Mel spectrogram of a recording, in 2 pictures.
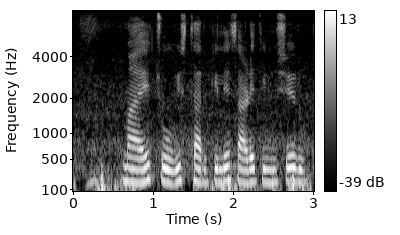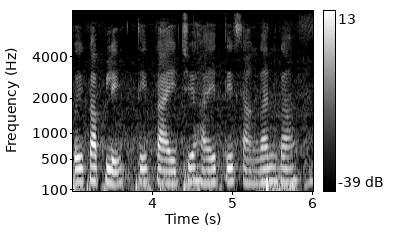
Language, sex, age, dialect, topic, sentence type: Marathi, female, 25-30, Varhadi, banking, question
